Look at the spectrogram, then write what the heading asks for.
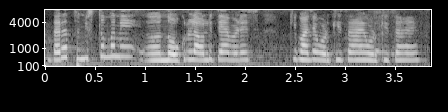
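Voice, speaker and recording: A woman's voice: extremely high pitch, quick pace, fairly bright tone, soft background music. A woman voicing an anxious, pleading young sister-in-law in a cartoon family drama, with a Vidarbha accent. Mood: worried, pleading. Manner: pleading, insistent.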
